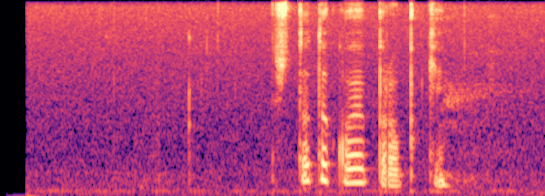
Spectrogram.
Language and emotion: Russian, neutral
